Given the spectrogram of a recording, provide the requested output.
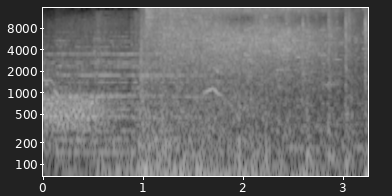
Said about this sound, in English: Batman grabbed a hold of Vicky and fired his grappling gun sideways. The grappling hook wrapped around one of the lower gargoyles. Batman and Vicky swung and crashed into one of the cathedral's windows.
